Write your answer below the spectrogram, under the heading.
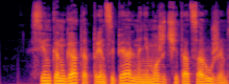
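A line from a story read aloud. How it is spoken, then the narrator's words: Plain. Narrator (Russian): сказал хранитель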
